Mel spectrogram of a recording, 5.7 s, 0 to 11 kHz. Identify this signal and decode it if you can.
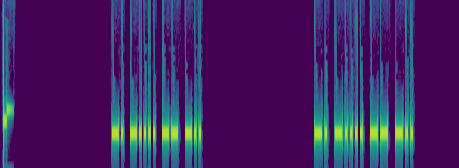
Morse code, heard as a keyed tone, about 37 wpm, 700 Hz. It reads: N6MD N6MD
